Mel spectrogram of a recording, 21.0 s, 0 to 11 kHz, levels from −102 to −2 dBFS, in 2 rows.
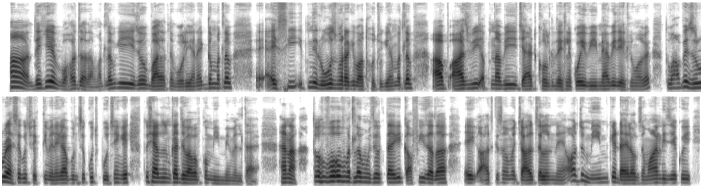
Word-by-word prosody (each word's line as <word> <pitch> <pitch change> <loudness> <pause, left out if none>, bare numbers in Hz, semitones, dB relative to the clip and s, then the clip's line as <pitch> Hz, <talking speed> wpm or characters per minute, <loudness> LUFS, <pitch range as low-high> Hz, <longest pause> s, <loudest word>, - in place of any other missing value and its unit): हाँ। 185 -11 +4
देखिए 155 +9 +4
बहुत 130 0 -5
ज़्यादा 95 -2 -3
मतलब 135 +9 -5
कि 165 -2 +1
जो 150 0 0
बात 110 +1 +4
आपने 115 0 -6
बोली 105 +1 -5
है 110 - -4
ना 120 - -6
एकदम 140 +5 -4
मतलब 175 +2 0 0.4
अ, - - -8
ऐसी 195 - -1
इतनी 180 +3 -2
रोज़मर्रा 145 -1 +2
की 130 - -6
बात 115 -2 0
हो 110 - -6
चुकी 105 +2 -9
है। 115 - -4
मतलब 150 +5 0 0.3
आप 135 +1 +8
आज 135 +3 +6
भी 155 +2 -1
अपना 140 -1 -1
भी 140 +1 -1
चैट 120 +1 0
खोल 120 -1 -4
के 115 - -13
देख 115 -1 -2
ले। 115 - -4
कोई 130 0 +4
भी 120 0 -3
मैं 120 0 -2
भी 130 0 -1
देख 115 -1 -2
लूँ 115 0 -9
अगर। - - -3 0.2
तो 155 - -9
वहाँ 160 +1 -3
पे 200 +1 +2
ज़रूर 170 +1 +4
ऐसे 155 +2 0
कुछ 145 -2 -8
व्यक्ति 135 - -7
मिलेंगे। 120 +1 -2
आप 130 0 -1
उनसे 130 +3 -8
कुछ 160 +3 -7
पूछेंगे, 140 +4 -2 0.2
तो 170 - -6
शायद 160 -1 +6
उनका 155 -1 +3
ज़वाब 130 -3 +3
आपको 125 +3 -4
मीम 120 -3 -10
में 105 - -10
मिलता 100 -2 -9
है। - - -13 0.3
है 150 - +6
ना? 145 - +4 0.3
तो 180 0 +3
वो 180 +2 +6
मतलब 170 -1 +3
मुझे 150 -1 -3
लगता 150 0 +1
है 145 - +4
कि 160 - 0
काफ़ी 135 +8 -4
ज़्यादा 135 -1 +4 0.3
अ, 135 - +2
आज 115 - -3
के 135 - -12
समय 135 0 -8
में 135 - -5
चाल-चलन 120 +1 +1
में 115 - -9
है। 115 - -8
और 210 +1 -1
जो 215 - -4
मीम 145 -2 -7
के 170 - +2
डायलॉग्ज़ 115 -3 +1
है। 120 - -11
मान 135 +2 +1
लीजिए 135 0 -4
कोई 135 -1 -6
135 Hz, 260 wpm, -24 LUFS, 120-155 Hz, 0.4 s, आप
